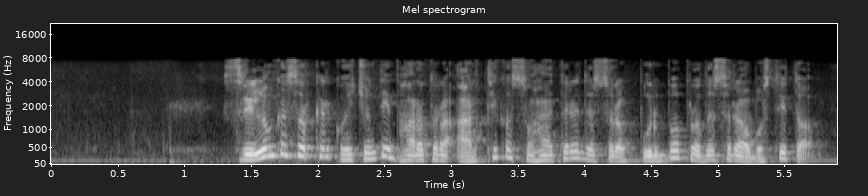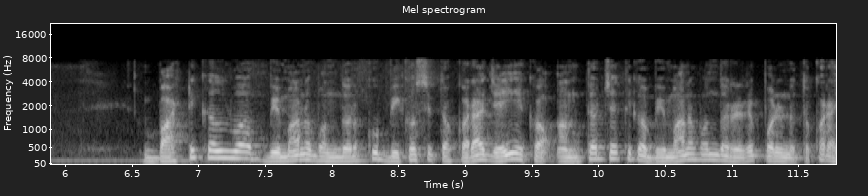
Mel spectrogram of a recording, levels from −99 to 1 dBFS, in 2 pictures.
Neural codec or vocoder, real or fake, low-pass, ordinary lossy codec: codec, 16 kHz, 8 kbps, FunCodec, trained on Chinese and English, 25 frames a second; fake; none; none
